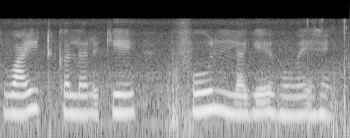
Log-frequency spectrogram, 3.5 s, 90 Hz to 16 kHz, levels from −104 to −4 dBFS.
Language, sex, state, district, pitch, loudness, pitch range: Hindi, female, Madhya Pradesh, Dhar, 225 Hz, -18 LUFS, 215-240 Hz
